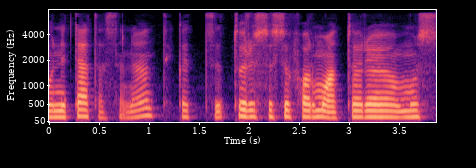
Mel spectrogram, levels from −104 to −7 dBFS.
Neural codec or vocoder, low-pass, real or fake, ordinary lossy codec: none; 7.2 kHz; real; MP3, 48 kbps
